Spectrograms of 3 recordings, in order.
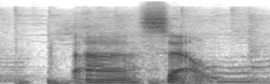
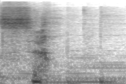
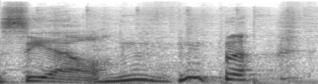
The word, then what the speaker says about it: Ciel: Executioner Ciel, or as everyone else calls her, Ciel. Not Ciel. Sorry, Ciel.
